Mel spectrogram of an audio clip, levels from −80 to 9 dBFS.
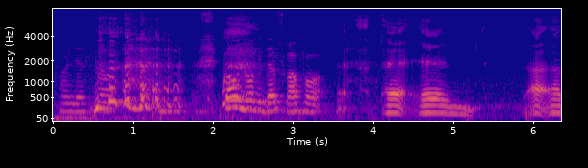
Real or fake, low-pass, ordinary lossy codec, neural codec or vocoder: real; none; none; none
